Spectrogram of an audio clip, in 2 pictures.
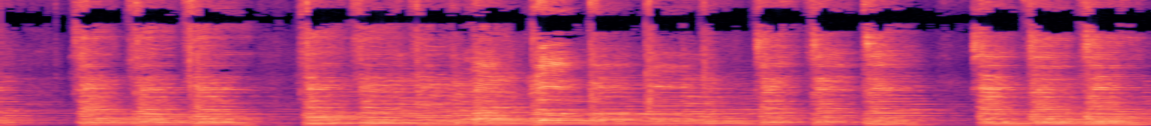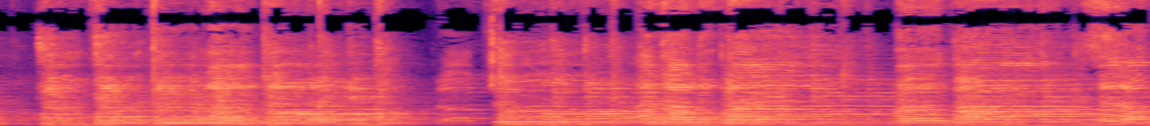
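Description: A small group of adults singing a song together, phrase by phrase, with short pauses between phrases.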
